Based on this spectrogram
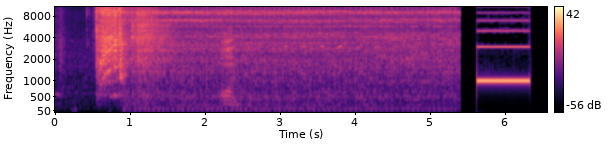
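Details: Rusi RFI motorcycle brought in not running, faulty side stand sensor; short crank, engine catches at once, steady even idle without misfires or rattles; normal start.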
